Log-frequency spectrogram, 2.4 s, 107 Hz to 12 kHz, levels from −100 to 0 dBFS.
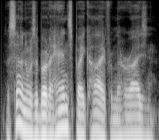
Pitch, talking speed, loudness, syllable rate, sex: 125 Hz, 250 wpm, -16 LUFS, 6.8 syllables/s, male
